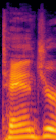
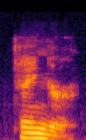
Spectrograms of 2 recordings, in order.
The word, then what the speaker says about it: Tanger: know i feel like in order for the g to be a soft g there would have to be an i after it so like tangier but tanger i feel like you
